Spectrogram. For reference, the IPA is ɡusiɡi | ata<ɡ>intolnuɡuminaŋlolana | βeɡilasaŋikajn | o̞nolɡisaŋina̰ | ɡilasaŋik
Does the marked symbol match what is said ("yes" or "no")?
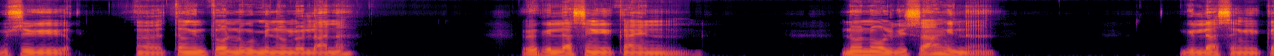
no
